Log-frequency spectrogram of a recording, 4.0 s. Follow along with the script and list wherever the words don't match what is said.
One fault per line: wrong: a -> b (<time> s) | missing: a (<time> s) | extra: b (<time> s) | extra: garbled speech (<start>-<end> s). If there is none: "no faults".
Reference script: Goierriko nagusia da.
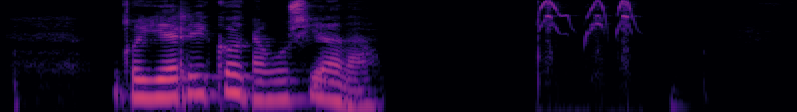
no faults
